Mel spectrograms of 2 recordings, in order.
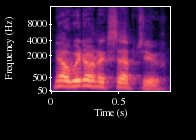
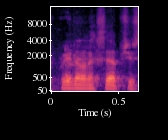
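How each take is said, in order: First: Loud, playful mock rejection. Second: Said in the usual way. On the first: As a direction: boom it out as a joking refusal. Joking rejection of the new atheist.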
